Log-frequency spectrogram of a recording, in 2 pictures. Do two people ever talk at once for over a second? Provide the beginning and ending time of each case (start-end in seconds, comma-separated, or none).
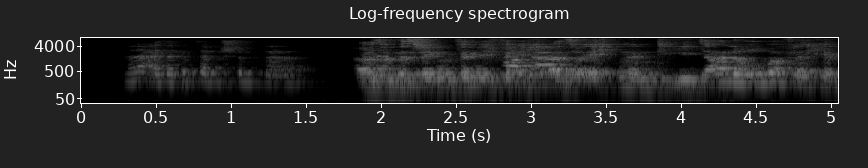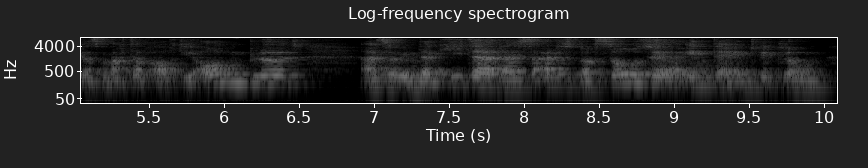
none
